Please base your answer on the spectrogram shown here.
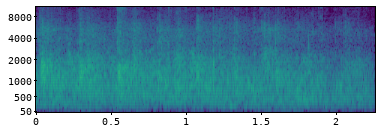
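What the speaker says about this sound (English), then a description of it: "May we have a round of applause for the distinguished speakers" Conference audience gives a short round of applause for the distinguished speakers at a manufacturing and MSME conclave, dense even clapping from a hall, fairly faint.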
